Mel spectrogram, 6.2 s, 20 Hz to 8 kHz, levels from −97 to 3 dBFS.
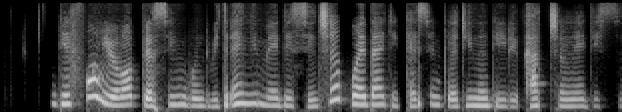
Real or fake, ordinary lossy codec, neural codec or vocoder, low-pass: fake; none; codec, 16 kHz, 0.5 kbps, X-Codec, HuBERT features, trained on general audio; 7.2 kHz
